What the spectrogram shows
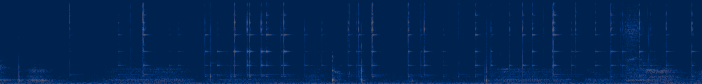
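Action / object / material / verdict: shake / small glass cup with stones inside / glass / none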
